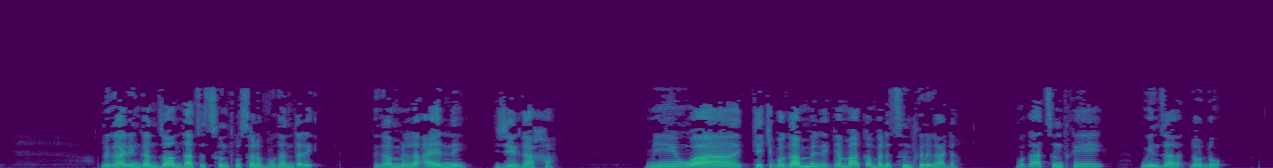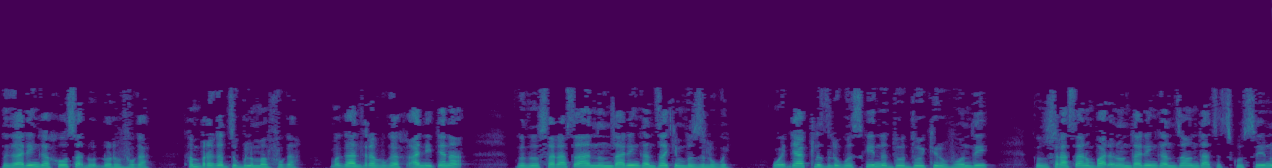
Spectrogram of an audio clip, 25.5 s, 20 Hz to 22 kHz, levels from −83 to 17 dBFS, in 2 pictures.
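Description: Starved of bits throughout, the encoder removes everything above 10.6 kHz and drops weak spectral lines that flicker between frames. The speech sounds dull, watery and swirly, with chirpy sibilants. This is likely MP3 compression at a very low bitrate, around 32 kbps.

Pre-echo occurs at 20.64 to 20.66 s, 20.83 to 20.86 s and 21.66 to 21.68 s, where quantisation noise sized for a sharp onset spreads back across its transform block. A brief hiss of about 21 to 28 ms precedes each attack, which sounds softened and smeared.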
